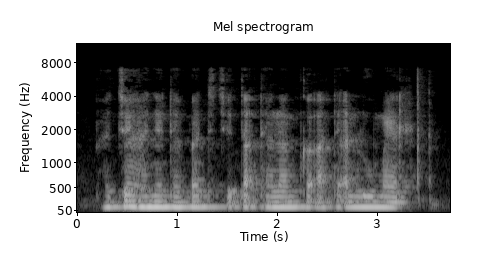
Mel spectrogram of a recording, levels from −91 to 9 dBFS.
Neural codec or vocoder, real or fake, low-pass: none; real; 7.2 kHz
